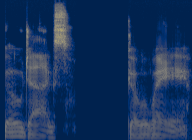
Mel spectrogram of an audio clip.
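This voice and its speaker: Gravelly, very deep-voiced male streamer. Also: expressive, very slow, a bit bright. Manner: laid-back, musing aloud to himself. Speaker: game streamer. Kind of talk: casual live-stream commentary.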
